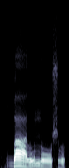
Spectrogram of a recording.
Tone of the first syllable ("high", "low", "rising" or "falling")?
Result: falling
